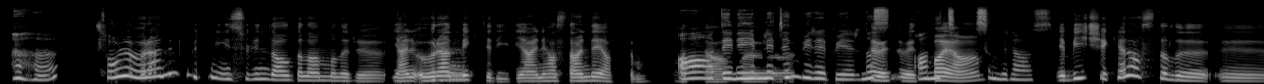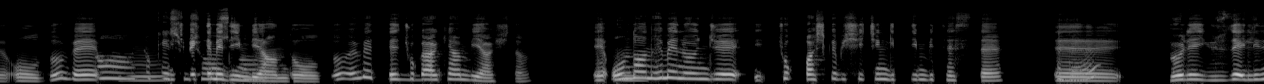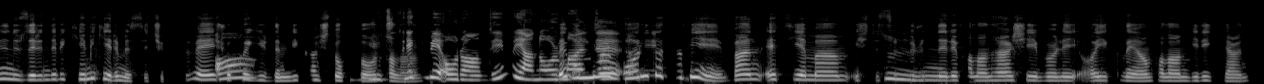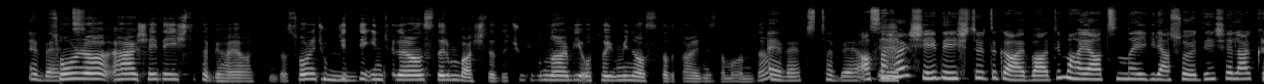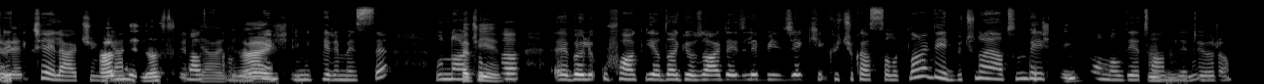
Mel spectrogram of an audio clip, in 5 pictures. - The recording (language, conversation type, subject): Turkish, podcast, Sağlıklı beslenmeyi nasıl tanımlarsın?
- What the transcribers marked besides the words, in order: tapping; other background noise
